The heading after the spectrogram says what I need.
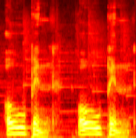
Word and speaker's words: open: Open que significa abrir se pronuncia como si tuviera una u después de la O open open y usaremos el verbo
